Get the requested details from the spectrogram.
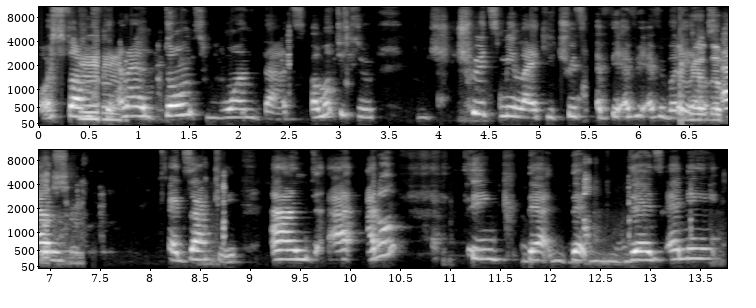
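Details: Adult speaker; stuttering.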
